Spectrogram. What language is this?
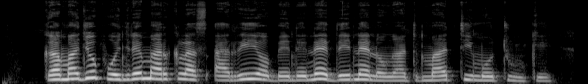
Luo (Kenya and Tanzania)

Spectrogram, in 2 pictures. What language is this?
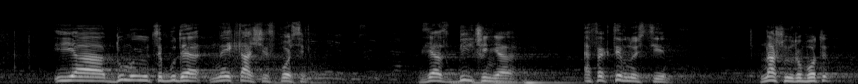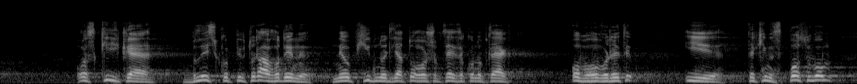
Ukrainian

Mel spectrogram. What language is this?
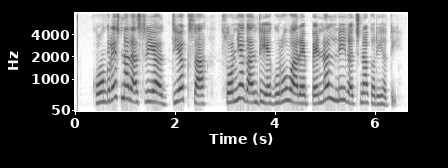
Gujarati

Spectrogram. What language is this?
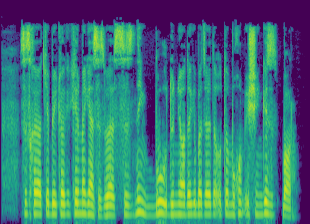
Uzbek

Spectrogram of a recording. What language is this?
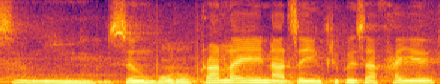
Bodo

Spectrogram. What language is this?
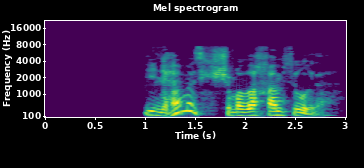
Kabyle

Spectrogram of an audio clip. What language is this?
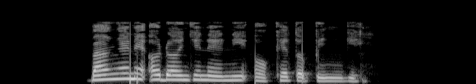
Luo (Kenya and Tanzania)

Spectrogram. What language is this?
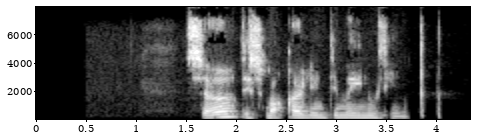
Kabyle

